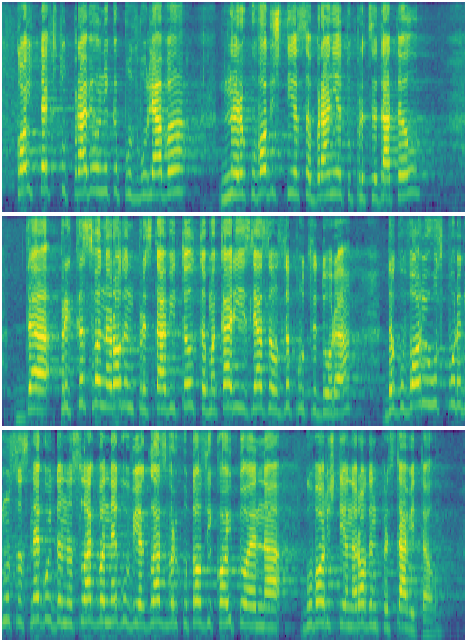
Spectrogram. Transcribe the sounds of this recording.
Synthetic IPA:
kɔjt̪ɛkst̪ot̪̚pɾavilˠnikəpozvolʲavə | nɐɾɐkovɔd̪iʃt̪ijəsɐbɾaniɛt̪opɾɛt̪sɛd̪at̪ɛlˠ | d̪ɐpɾɛkɤsvənɐɾɔd̪ɛnpɾɛt̪st̪avit̪ɛlˠt̪əmɐkaɾiɛizlʲazəlˠzɐpɾot̪sɛd̪uɾə | d̪ɐɡovɔɾiuspoɾɛd̪nosɐsnɛɡoid̪ɐnɐslˠaɡvənɛɡovijəɡlˠasvəɾxʊt̪ɔzikɔjt̪oɛnɐɡovɔɾiʃt̪ijənɐɾɔd̪ɛnpɾɛt̪st̪avit̪ɛlˠ

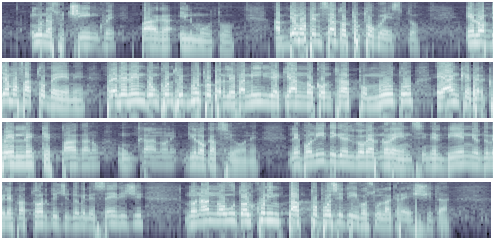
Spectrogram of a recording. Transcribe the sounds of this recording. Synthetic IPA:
uːnasut͡ʃːiŋkwe | paːɡailmṵːt̪uo̰ | abːjaːmopensaːt̪oat̪ːut̪ːokwest̪o | eloabːjaːmofat̪ːobɛːnepɾeved̪ɛnd̪ouŋkont̪ɾibuːt̪operlefamiʎːek̟eanːokont̪ɾat̪ːoumːuːt̪uoeaŋk̟eperkwelːek̟epːaːɡanouŋkʰaːnoned̪ilokat̪sːjo̰ːne | lepoliːt̪̬iked̪elɡovɛrnoɾɛnt̪sinelbiɛnːjod̪uemiːlaekːwat̪ːɔrd̪it͡ʃid̪uwemiːlaesːɛːd̪it͡ʃi | nonanːoavuːt̪oalkuːnimpat̪ːopozit̪iːvosulːakɾɛʃːit̪a̰

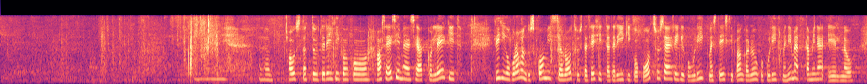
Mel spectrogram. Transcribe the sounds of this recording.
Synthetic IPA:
ɑwst̪ɑt̪ud̪̥ɾiːɡ̥iko̞ɡ̥uɑse̞esʲime̞ːshe̞ɑd̪̥̚ko̞lːe̞ːɡ̥id̪̥ | riːɡ̥iko̞ɡ̥uɾɑɦɑnd̪̥usko̞misːio̞no̞t̪sust̪ɑse̞sʲit̪ːˑɑd̪̥ɑɾiːɡ̥iko̞ɡ̥uo̞t̪suse̞ɾiːɡ̥iko̞ɡ̥uliːkme̞st̪e̞ːsʲt̪ipɑŋɡ̥ɑnɤwko̞ɡ̥uliːkme̞nimet̪ːɑmine̞ʔe̞ːlnəw

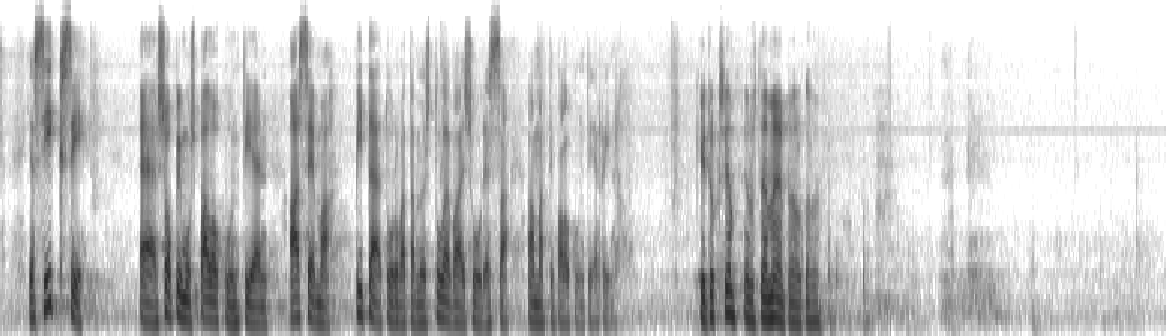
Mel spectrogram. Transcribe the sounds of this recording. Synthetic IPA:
jɑsiksi | sopimuspɑlokunt̪ienʔɑsemɑpit̪æːt̪urʋɑt̪ɑmmyøst̪uleʋɑisuːdesːɑɑmːɑt̪ːipɑlokunt̪iḛrinːɑlːɑ̥ | kiːt̪oksiɑedust̪ɑjɑmæempæːolkɑːʋɑ

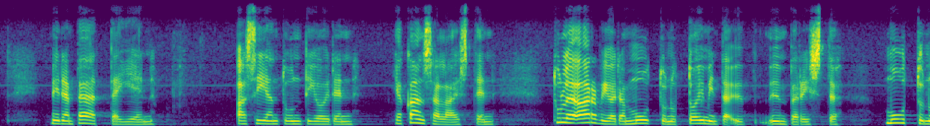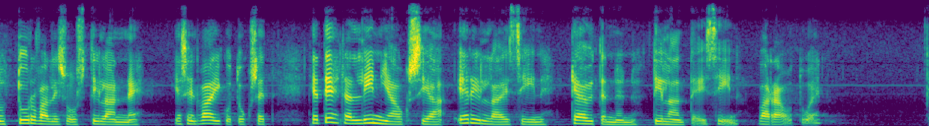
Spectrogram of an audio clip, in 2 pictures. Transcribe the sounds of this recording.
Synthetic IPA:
me̞jdæmpæːt̪ːæjien | ʔɑsiɑnt̪unt̪io̞jde̞n | jɑkɑnsɑlɑist̪e̞n | t̪ule̞ːɑrʋio̞jdɑmmuːt̪ːunut̪ːo̞imint̪ɑ̰ʔyympæɾist̪ø | muːt̪ːunut̪turʋɑlːisuːst̪ilɑnːe̞ | jɑse̞nʋɑjkut̪ukse̞t̪ | jɑt̪e̞hdællinjɑuksiɑeɾilːɑisiːnkæyt̪ænːønt̪ilɑnt̪e̞̰jsḭːnʋɑrɑ̰wt̪uḛn

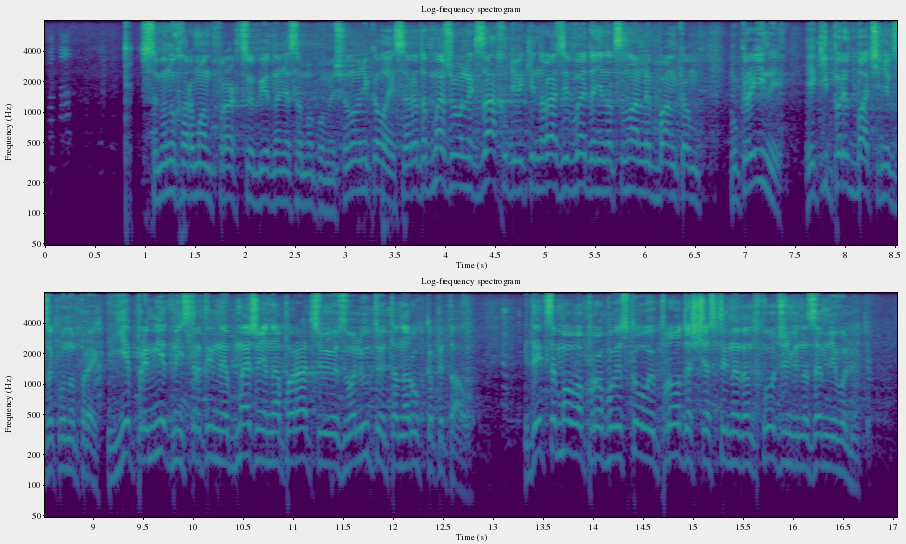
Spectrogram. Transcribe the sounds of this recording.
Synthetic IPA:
semenuxɐɾmɑnfɾɑk̚t͡sʲijɔbjɛd̪nɐnʲːɐsɐmɔpɔmʲit͡ʃʃɐnɔwnʲikɔlˠɛjsɛɾed̪ɔbmɛʒʊʋɐlʲnɪɣzɑxɔdʲiwjɐkinɐɾɑzʲiʋɛd̪ɐnʲinɐt͡sʲiɔnɑlʲnɪmbɑnkɐm | ukɾɐjinɪ | jɐkʲipeɾe̞d̪̚bɑt͡ʃenʲːiwzɐkɔnɔpɾɔɛk̚tʲijɛpɾemʲjiɐd̪̚mʲinʲist̪ɾɐt̪ɪwnɛɔbmɛʒenʲːɐnɐɔpe̞ɾɑt͡sʲijʊzʋɐlʲut̪ɔjʊt̪ɐnɐɾuxkɐpʲit̪ɑ̰lˠʊ̰ | id̪ɛt͡sʲːɐmɔʋɐpɾɔːbɔʋʲjɐskɔʋɔjpɾɔd̪ɐʒt͡ʃɐst̪ɪnɪnɐd̪xɔd͡ʒe̞nʲʋʲinɔzɛmnʲijʋɐlʲutʲi

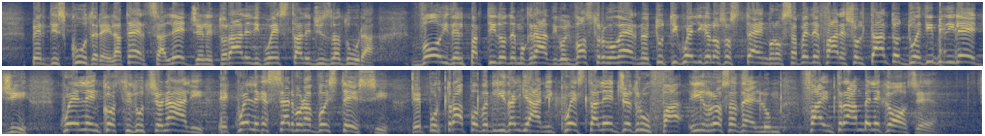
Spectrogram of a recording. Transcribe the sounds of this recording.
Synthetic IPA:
perd̪iskuːt̪eɾelat̪ɛrt̪saled͡ʒːeːlet̪ːoɾaːled̪ikwest̪aled͡ʒizlat̪uːɾa̰ | vojd̪elpart̪iːt̪od̪emokɾaːt̪ikoilvɔst̪ɾoɡovɛrnoet̪ːut̪ːikwelːikelosost̪ɛŋɡonosapeːt̪efaːɾesolt̪ant̪od̪uːet̪̬iːpid̪iled͡ʒːikwelːeiŋkost̪it̪ut̪sːjonaːliekːwelːekesːɛrvonoavːojst̪esːi | epːurt̪ɾɔpːoperʎit̪aʎːaːnikwest̪aled͡ʒːet̪ɾufːairːosat̪ɛlːumfaent̪ɾambelekɔːze

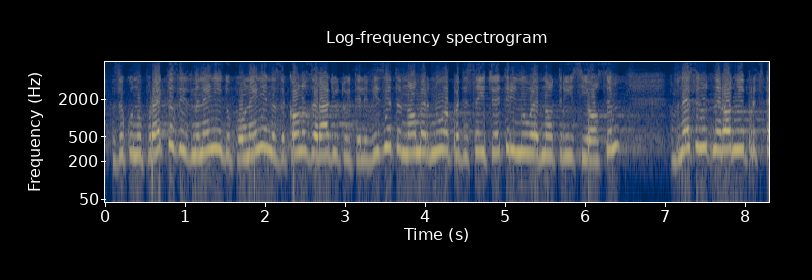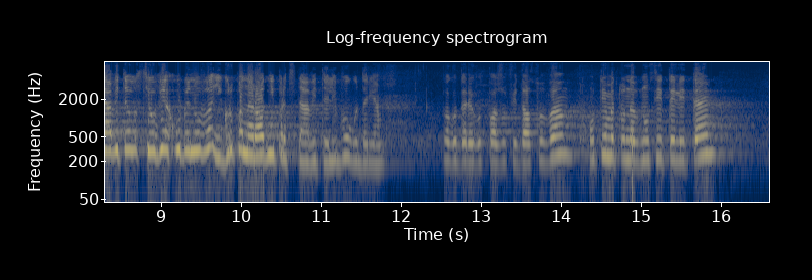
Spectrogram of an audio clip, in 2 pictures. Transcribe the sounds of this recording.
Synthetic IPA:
zɐkonopɾoɛk̚t̪əzɐizmɛnɛniɛid̪opɐlˠnɛniɛnɐzɐkɔnəzɐɾad̪iot̪oit̪ɛlɛvizijət̪ənɔmɛɾnulˠəpɛd̪ɛsɛit͡ʃɛt̪iɾinulˠəɛd̪nɔt̪ɾiːsːɔsɛm | vnɛsɛnot̪nɐɾɔd̪niəpɾɛt̪st̪avit̪ɛlˠsilˠvijəxubɛnovəiɡɾupənɐɾɔd̪nipɾɛt̪st̪avit̪ɛliblˠəɡod̪ɐɾʲə | b̥lˠɐɡod̪ɐɾjəɡospɔʒofid̪ɔsovəot̪imɛt̪onɐvnosit̪ɛlit̪ɛ

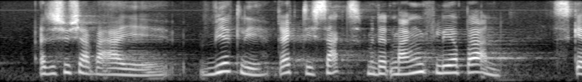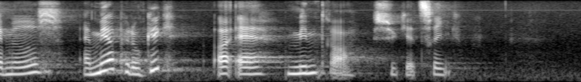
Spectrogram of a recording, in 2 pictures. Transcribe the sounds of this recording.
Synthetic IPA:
ʔɒ̽d̥e̝synsjɑ̈ɪʋɑ̈ | ʋiɐɡ̥əliʁeɡ̥̚d̥isɑ̈ɡ̥̚d̥menæd̥mɑ̈ŋəfle̝ːɐb̥ɶɐ̰n | sɡ̥æmøːð̞ˠəsʔæme̝ːɐpʰeðæɡo̝ɡ̥iɡ̥ʔɒ̽ʔæme̝nd̥ʁɐ̰sykʰiæt͡sʰʁḭː

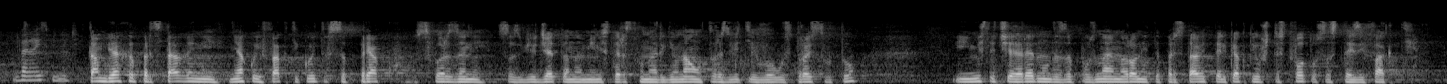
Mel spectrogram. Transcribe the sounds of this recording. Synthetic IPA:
d̪vɛnajsminut̪i̥t̪ambʲjaxəpɾɛt̪st̪avɛninʲakoifakt̪ikoit̪ʊsəpɾʲako̥svɤɾzənisəzbjud͡ʒɛt̪ənɐminist̪ɛɾst̪vonɐɾɛɡʲionalˠnot̪oɾɐzvit̪iɛiblˠɐlˠɡost̪ɾɔjst̪vot̪o | imislʲət͡ʃɛːɾɛd̪nod̪ɐzɐpoznaɛmnɐɾɔd̪nit̪ɛpɾɛt̪st̪avit̪ɛlikakt̪oiopʃt̪ɛst̪vɔt̪osɐst̪ɛzifakt̪i̥

